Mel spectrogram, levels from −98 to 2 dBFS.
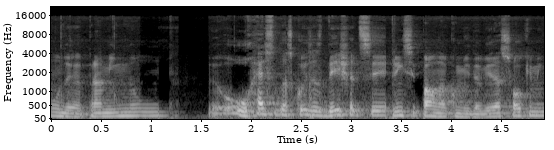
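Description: Speech with compressed frames skipped at 1.07 s and 3.34 s. The audio jumps ahead by roughly 100 ms and then 150 ms, which fits a few 32 ms codec frames lost or rejected by the decoder.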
